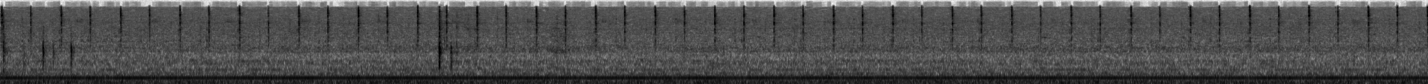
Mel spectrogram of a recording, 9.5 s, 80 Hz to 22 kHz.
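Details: German Telenorma electrically wound mantle clock, possibly 1970s or 80s, normal escapement movement; crisp, evenly spaced ticks about four per second with a faint steady hum behind, escapement running normally.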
